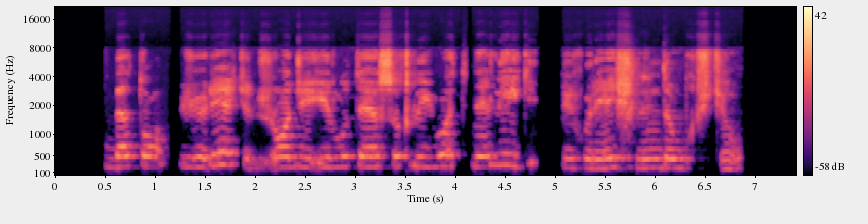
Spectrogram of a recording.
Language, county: Lithuanian, Šiauliai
